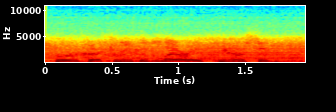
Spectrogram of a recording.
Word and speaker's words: Pearson: It'll be 2 to go this time by, and 2 to go, and you said it right, it's Pearson.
